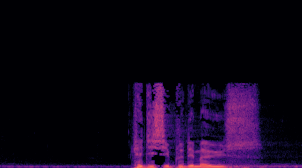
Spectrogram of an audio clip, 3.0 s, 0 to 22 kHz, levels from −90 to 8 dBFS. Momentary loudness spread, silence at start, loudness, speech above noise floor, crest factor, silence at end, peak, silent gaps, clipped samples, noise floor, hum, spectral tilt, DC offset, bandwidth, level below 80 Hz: 15 LU; 1.35 s; -29 LUFS; 38 dB; 18 dB; 0.4 s; -12 dBFS; none; under 0.1%; -66 dBFS; none; -5 dB/octave; under 0.1%; 11.5 kHz; -40 dBFS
